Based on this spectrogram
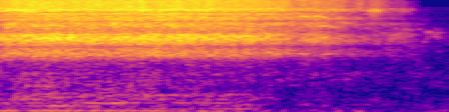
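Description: A soft breath drawn in through the nose, heard alone as a quiet, airy hiss that is strongest at the start and fades away over about two seconds.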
